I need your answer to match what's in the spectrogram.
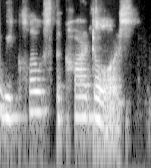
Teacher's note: the D sound in the word close is disappeared.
